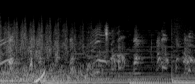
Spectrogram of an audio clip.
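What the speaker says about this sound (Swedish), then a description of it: "där borta hade vi lite kycklingar och eller hönor" Chickens cluck in the game Slime Rancher, a steady run of close clucks and scratchy calls over a continuous background game sound.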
